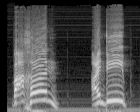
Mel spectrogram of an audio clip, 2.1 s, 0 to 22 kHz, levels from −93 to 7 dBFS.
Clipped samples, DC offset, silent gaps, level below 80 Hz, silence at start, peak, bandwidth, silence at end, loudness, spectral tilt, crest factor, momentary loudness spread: under 0.1%; under 0.1%; none; -40 dBFS; 0.2 s; 0 dBFS; 19.5 kHz; 0.2 s; -12 LUFS; -3 dB/octave; 14 dB; 16 LU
